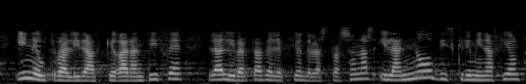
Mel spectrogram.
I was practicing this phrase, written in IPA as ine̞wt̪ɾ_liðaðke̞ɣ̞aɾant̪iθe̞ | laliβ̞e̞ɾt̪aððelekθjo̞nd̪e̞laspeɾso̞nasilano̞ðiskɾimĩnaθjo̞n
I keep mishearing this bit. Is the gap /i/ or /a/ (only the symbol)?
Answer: a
